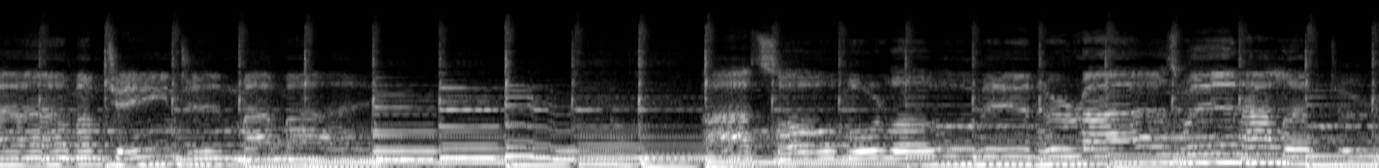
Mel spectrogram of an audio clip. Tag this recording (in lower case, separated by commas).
plucked string instrument, bass guitar, music, guitar, musical instrument, singing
